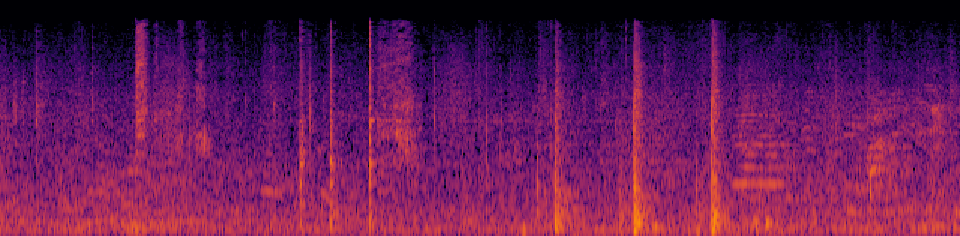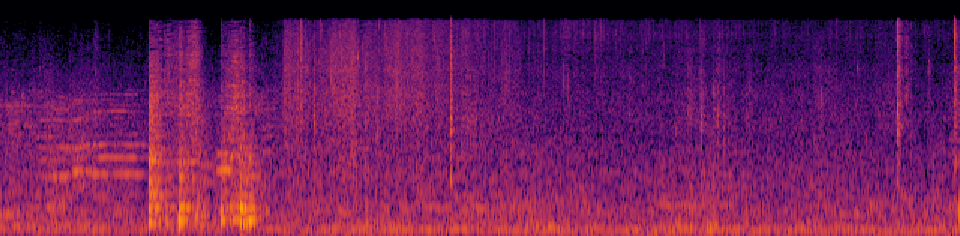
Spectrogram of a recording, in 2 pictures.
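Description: Food-stall kitchen work: a ladle and utensils clicking and knocking against large metal pans and plastic trays, with a burst of clattering about nine seconds in. A steady low hum runs underneath.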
